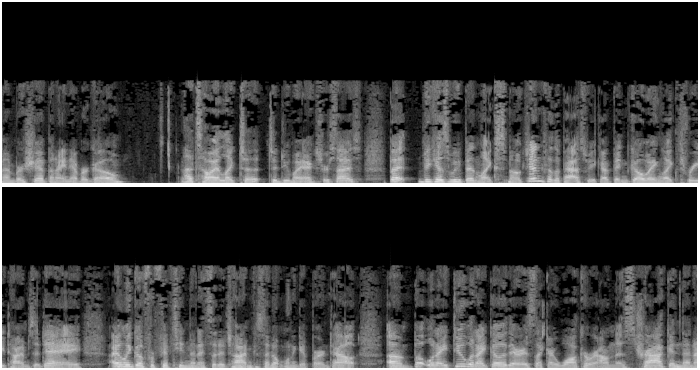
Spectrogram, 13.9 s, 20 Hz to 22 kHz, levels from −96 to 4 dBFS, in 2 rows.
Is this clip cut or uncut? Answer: uncut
